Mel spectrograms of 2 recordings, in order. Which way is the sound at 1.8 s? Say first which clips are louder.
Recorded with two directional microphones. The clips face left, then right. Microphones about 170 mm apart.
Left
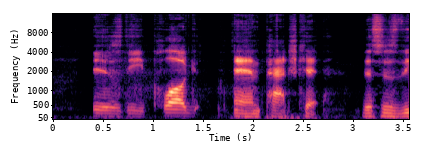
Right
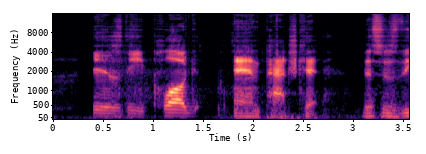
Left 5 dB; 45° left (ahead or behind).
